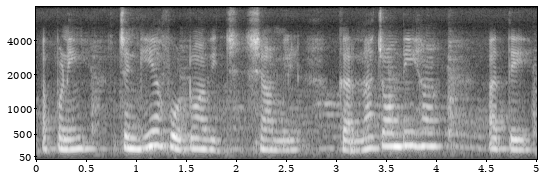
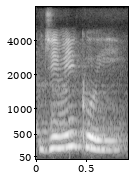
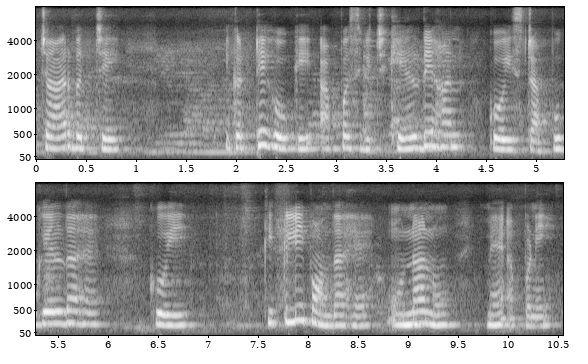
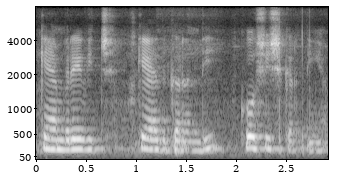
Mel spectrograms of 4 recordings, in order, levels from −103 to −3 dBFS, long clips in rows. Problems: constant background noise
